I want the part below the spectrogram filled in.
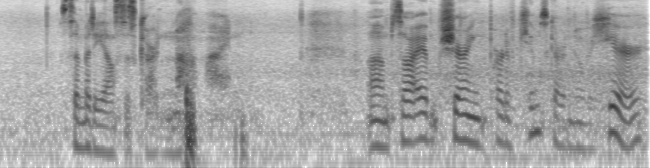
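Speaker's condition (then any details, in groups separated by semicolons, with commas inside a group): No condition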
